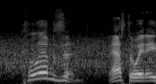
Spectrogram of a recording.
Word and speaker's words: Clemson: and it is pronounced Clemson the S kind of sounds like a z Clemson that's the way they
